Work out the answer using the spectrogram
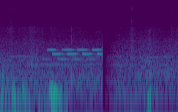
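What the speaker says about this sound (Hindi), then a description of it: "हाँ सॉरी बच्चों, फोन आ गया था।" Mobile phone ringing with an incoming call during a maths lesson, a short repeating electronic melody of high beeps lasting about a second before cutting off abruptly into quiet room tone.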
